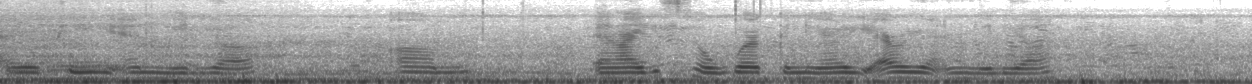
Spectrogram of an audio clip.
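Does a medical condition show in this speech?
Yes: brain injury from AVM.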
